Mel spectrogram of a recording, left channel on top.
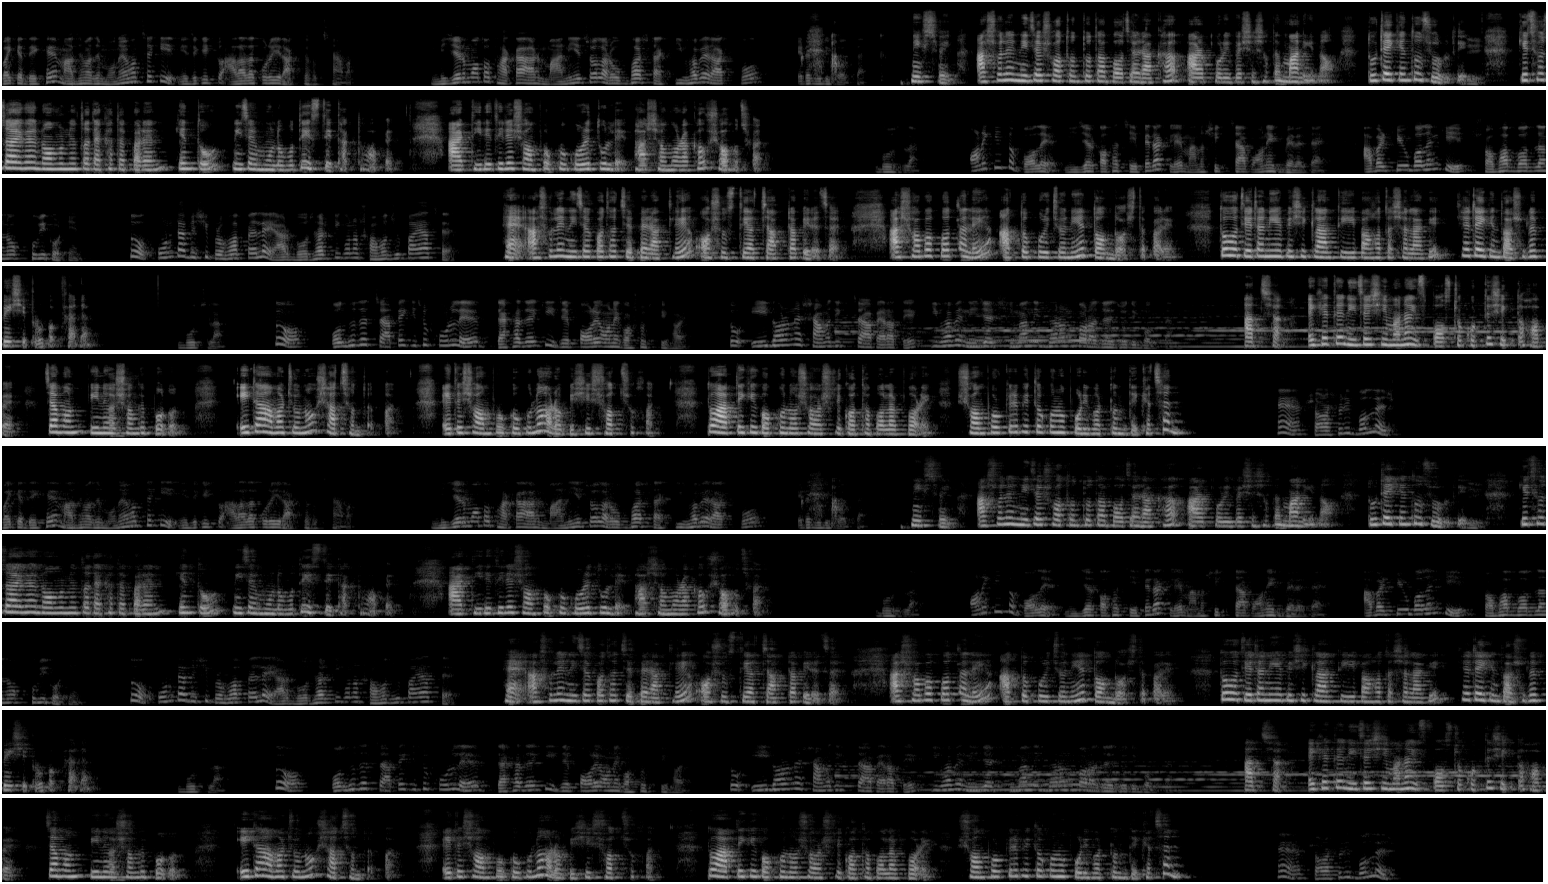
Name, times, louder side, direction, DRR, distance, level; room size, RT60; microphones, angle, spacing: voice 1, 0.0-3.5 4.3-7.6 8.0-8.5 14.6-14.8 24.2-24.6 25.1-28.7 29.1-31.7 32.2-35.4 40.5-40.6 48.1-48.5 49.0-49.3 49.6-53.2 53.6-58.1 62.8-63.1 74.5-75.7, left 2 dB, 40° left, 10 dB, 0.8 m, -44 dB
voice 2, 9.1-23.0 35.9-47.2 58.7-59.1 59.4-61.9 62.2-73.6, left 4 dB, 90° left, 12 dB, 1.2 m, -30 dB
sound 1, 54.6-61.5, left 3 dB, 55° left, 1.4 m, -47 dB
18.5 x 6.9 x 3.3 m, 0.27 s
head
